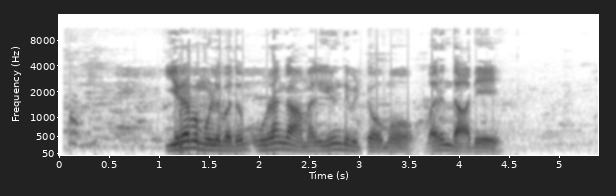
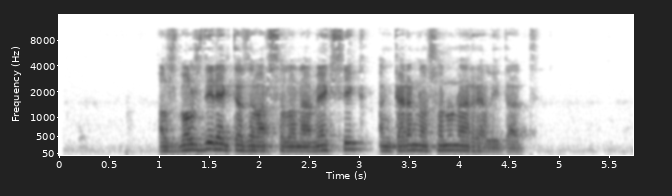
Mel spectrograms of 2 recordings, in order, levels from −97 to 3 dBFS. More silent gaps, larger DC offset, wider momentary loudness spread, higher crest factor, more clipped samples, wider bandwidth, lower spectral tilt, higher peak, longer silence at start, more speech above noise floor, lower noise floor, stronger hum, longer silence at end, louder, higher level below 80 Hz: neither; neither; first, 21 LU vs 11 LU; about the same, 20 dB vs 18 dB; neither; about the same, 11.5 kHz vs 11.5 kHz; first, -6 dB/octave vs -4.5 dB/octave; about the same, -6 dBFS vs -6 dBFS; second, 0.05 s vs 1 s; second, 39 dB vs 47 dB; second, -63 dBFS vs -70 dBFS; neither; about the same, 1 s vs 1 s; about the same, -24 LUFS vs -24 LUFS; about the same, -58 dBFS vs -60 dBFS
